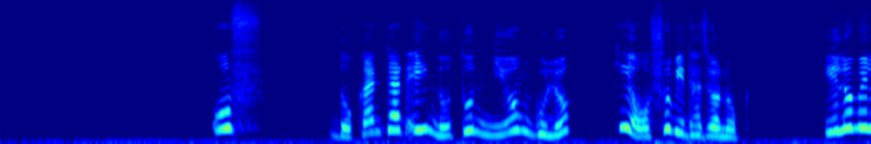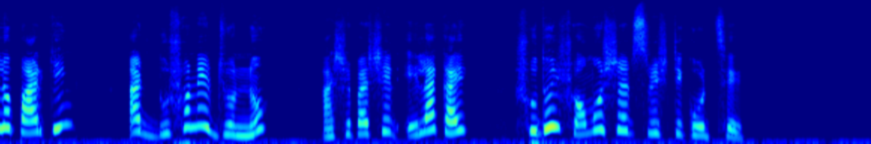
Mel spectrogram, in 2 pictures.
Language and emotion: Bengali, disgusted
